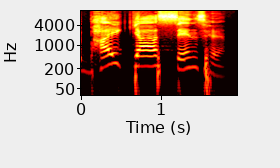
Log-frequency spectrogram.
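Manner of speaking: slow, drawn-out praise of a clever friend; slow and savouring, a touch of awe; slow admiring line. Shown as a demonstration. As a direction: stretch each word in mock admiration. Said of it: "एक और dialogue यहाँ पे".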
